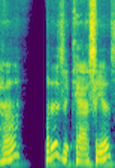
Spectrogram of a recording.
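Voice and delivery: normal talking voice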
